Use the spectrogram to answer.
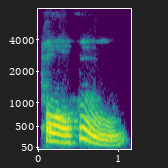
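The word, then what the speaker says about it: תֹהוּ: 토후, 토후, 혼돈, 폼레스, 형태가 없는 거.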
